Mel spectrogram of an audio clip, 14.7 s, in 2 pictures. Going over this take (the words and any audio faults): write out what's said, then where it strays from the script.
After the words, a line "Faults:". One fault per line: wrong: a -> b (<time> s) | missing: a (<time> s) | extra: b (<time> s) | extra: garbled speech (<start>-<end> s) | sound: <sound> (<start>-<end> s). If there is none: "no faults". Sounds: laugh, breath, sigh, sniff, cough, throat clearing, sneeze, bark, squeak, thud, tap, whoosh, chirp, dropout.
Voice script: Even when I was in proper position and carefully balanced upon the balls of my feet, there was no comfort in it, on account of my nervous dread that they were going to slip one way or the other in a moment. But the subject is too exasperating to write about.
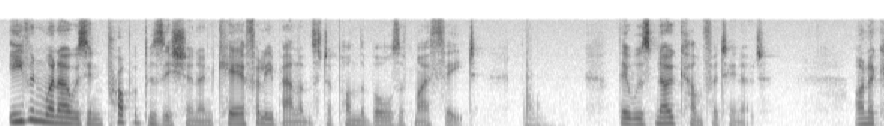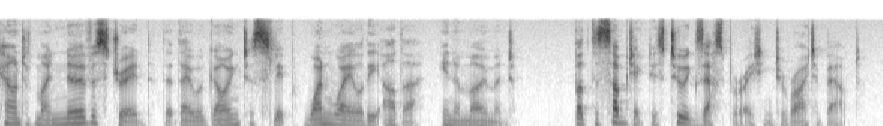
Even when I was in proper position and carefully balanced upon the balls of my feet, there was no comfort in it, on account of my nervous dread that they were going to slip one way or the other in a moment. But the subject is too exasperating to write about.
Faults:
sound: thud (4.4-4.7 s)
